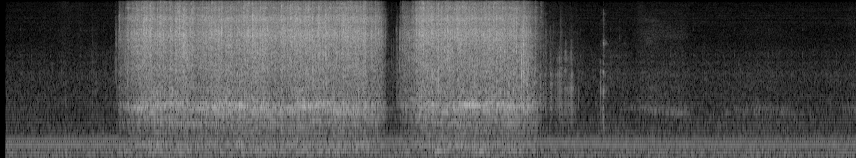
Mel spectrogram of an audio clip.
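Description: Hard balls rattling and tumbling inside a hand-cranked wire bingo cage as it spins, in two spells of about three seconds and two seconds with a brief break between. A single click follows about a second later.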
